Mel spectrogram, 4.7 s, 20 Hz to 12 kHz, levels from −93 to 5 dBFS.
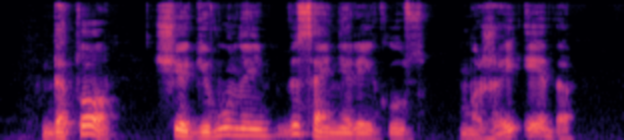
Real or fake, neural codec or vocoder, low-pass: real; none; 10.8 kHz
